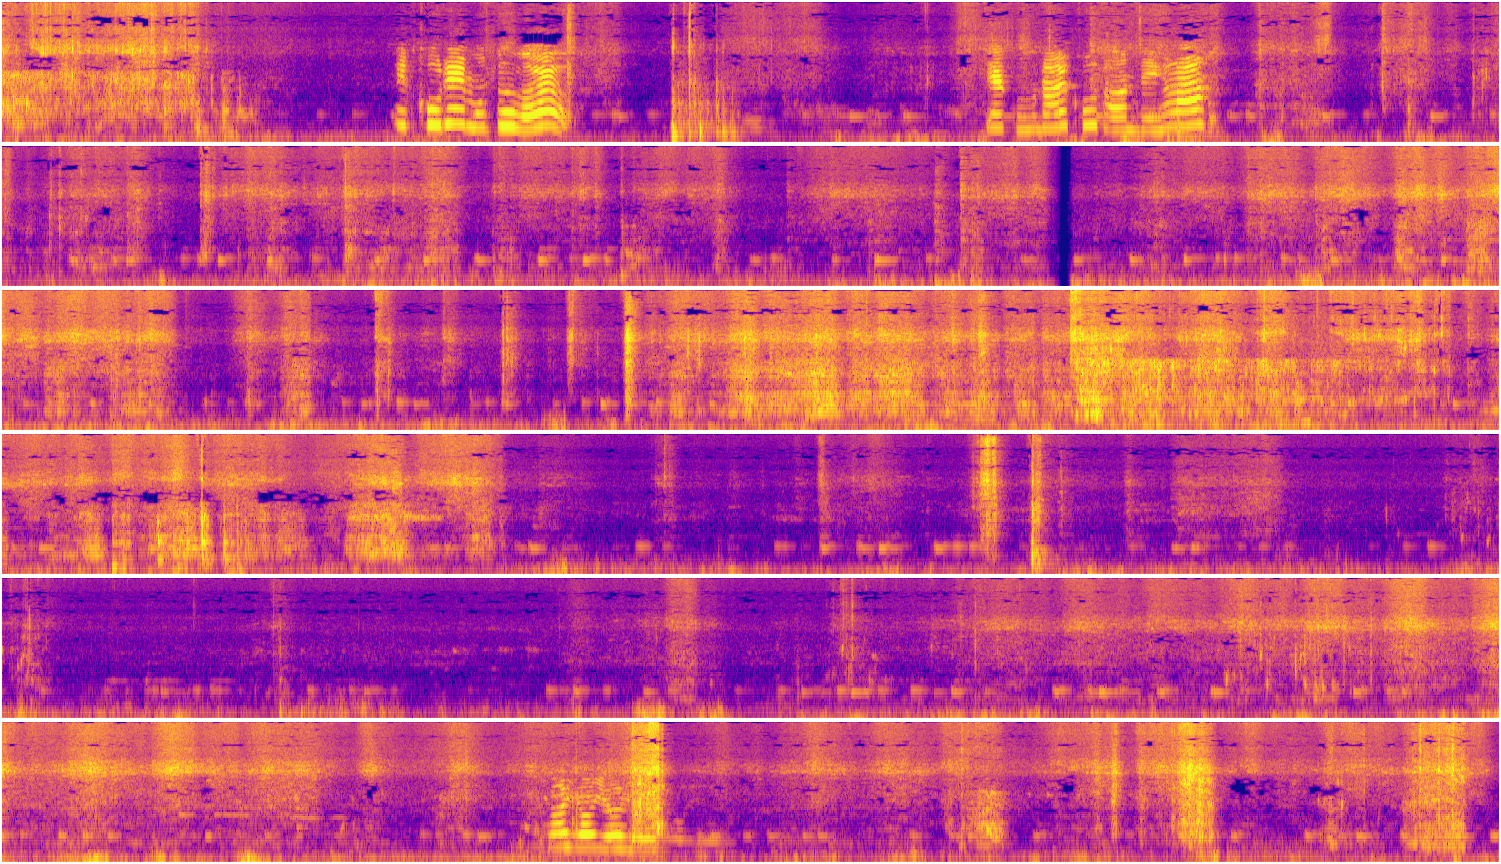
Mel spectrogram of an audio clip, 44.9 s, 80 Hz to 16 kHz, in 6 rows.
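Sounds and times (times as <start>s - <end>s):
shovel scraping wet cement: 18.1s - 25.0s, 42.0s - 44.9s.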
